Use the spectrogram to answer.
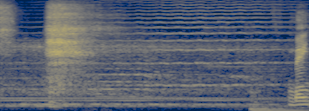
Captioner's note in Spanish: Park exhala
